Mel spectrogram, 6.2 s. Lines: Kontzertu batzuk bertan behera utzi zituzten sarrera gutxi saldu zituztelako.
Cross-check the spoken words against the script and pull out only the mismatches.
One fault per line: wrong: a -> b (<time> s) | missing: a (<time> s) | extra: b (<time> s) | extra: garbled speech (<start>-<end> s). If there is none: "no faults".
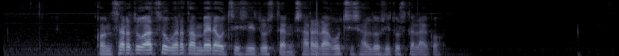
no faults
